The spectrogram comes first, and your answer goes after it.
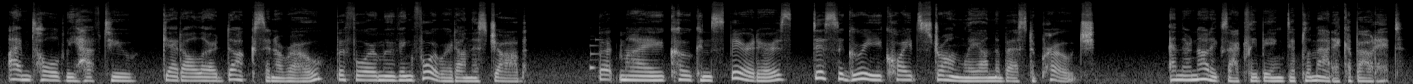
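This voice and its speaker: A woman playing a soft-spoken gentle animal whisperer. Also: medium pitch, lively intonation, a little slow, a little hiss or hum, lightly acted. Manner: soft, patient, slightly wry. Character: gentle young woman who hears animals. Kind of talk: game character dialogue.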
